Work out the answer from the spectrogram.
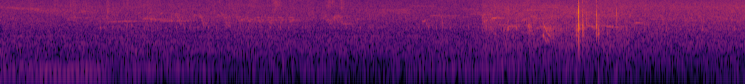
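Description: Faint, scattered bird chirps and calls over a low steady hum, with one sharp click a little before the end.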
